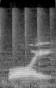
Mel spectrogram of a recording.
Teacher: So boy, देखिए जब आप boy बोलेंगे तो ब से स्टार्ट हो रहा boy, O and Y, और इसमें Y भी है, W और Y वो सेमी वॉवल साउंड है, तो O का साउंड जो है ग्लाइड कर रहा है Y में, boy। यहाँ पे ये डिप्थोंग की कैटेगरी में आएगा। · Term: diphthongs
